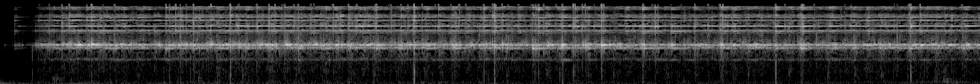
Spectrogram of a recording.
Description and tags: Jingle bells for Christmas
